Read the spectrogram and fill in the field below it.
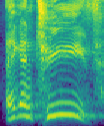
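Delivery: high, loud public confession; shouted confession. Acted. Sinner announcing theft to everyone around, shouted confession. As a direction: cry it out for all to hear. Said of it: "Vi trenger ikke rope".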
